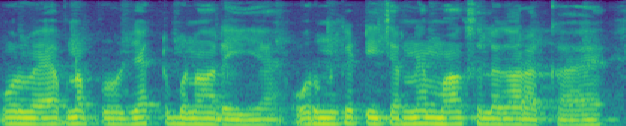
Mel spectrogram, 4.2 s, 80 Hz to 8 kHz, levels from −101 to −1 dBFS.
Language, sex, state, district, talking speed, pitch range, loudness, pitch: Hindi, male, Uttar Pradesh, Shamli, 215 wpm, 125-140 Hz, -15 LUFS, 140 Hz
